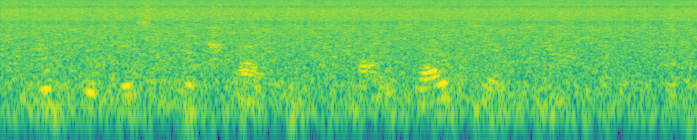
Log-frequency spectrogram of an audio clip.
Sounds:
Cough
